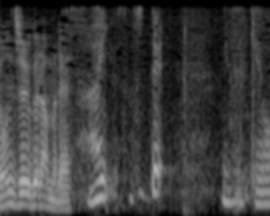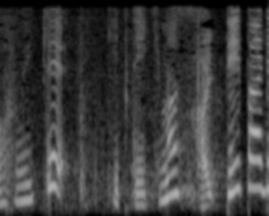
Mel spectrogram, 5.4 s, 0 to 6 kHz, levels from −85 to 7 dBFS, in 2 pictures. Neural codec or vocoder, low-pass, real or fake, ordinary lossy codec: none; 5.4 kHz; real; none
